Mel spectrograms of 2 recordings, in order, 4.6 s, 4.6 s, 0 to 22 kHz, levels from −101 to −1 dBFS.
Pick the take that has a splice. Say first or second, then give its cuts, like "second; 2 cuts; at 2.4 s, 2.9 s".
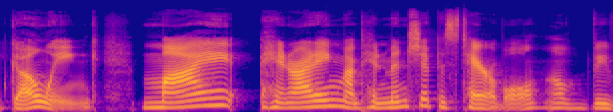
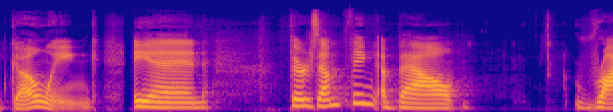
second; 2 cuts; at 0.9 s, 2.3 s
